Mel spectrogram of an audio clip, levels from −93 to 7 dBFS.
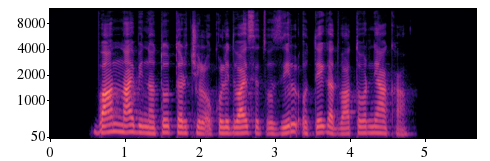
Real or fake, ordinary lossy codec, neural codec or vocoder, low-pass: real; none; none; none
